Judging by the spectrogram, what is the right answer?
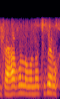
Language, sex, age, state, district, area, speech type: Odia, female, 45-60, Odisha, Angul, rural, conversation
